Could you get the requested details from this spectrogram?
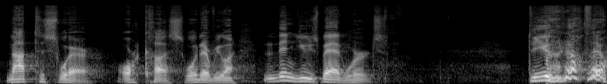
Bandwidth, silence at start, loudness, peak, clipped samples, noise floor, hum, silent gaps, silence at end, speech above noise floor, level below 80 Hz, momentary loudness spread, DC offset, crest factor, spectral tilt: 17 kHz; 0.05 s; -19 LUFS; 0 dBFS; under 0.1%; -58 dBFS; none; none; 0 s; 40 dB; -56 dBFS; 14 LU; under 0.1%; 18 dB; -6 dB/octave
